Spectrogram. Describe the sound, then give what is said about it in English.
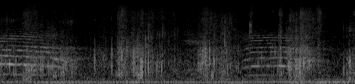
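A goat standing on a picnic table in an overgrown yard full of blackberries bleats repeatedly in wavering, almost human-sounding cries, with a steady low hum and some shuffling footsteps in the background. “Can you hear the goat?”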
